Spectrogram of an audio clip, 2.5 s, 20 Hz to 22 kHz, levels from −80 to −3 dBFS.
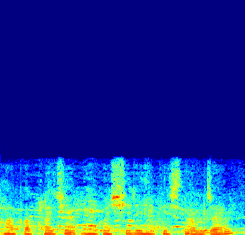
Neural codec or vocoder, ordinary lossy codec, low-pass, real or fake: vocoder, 44.1 kHz, 128 mel bands, Pupu-Vocoder; Opus, 32 kbps; 7.2 kHz; fake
